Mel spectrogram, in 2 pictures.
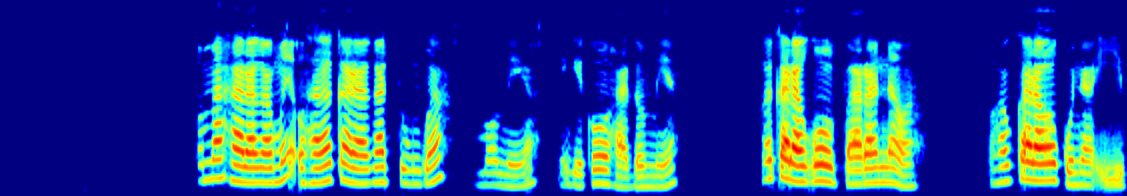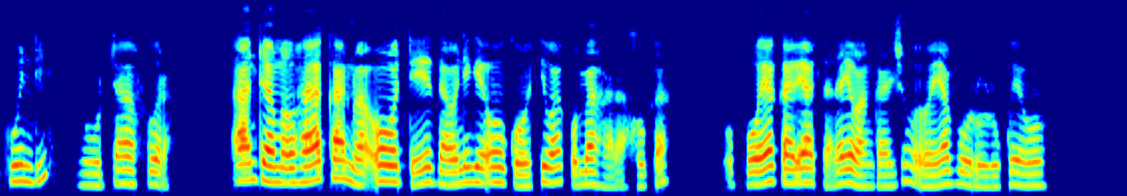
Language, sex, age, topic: Oshiwambo, female, 18-24, agriculture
